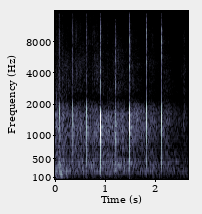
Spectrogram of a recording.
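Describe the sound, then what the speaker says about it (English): In the Mississippi Senate chamber, a round of applause for visiting coalition members comes through as about eight crisp, evenly spaced claps at a slow, steady rhythm before stopping. "Just give them all a round of applause."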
